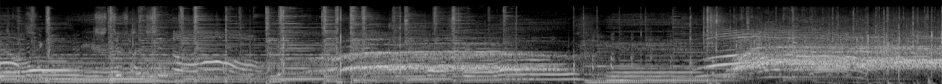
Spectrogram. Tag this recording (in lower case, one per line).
music
speech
